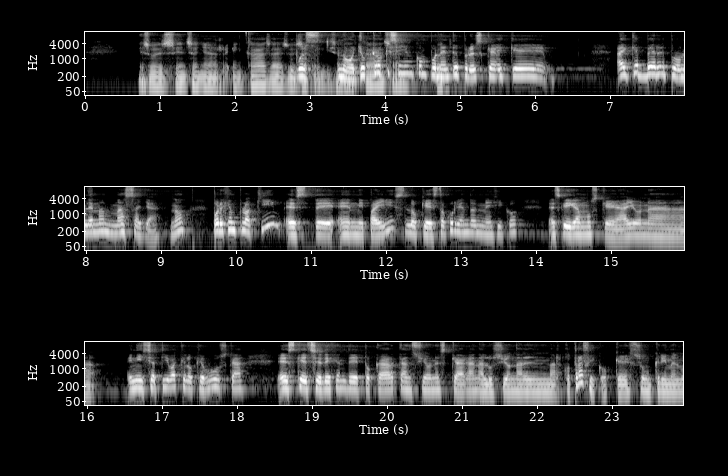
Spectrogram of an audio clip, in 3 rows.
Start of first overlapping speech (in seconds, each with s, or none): 2.7 s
